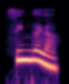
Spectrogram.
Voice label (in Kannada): "ಸಂಕುಲ", Kannada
